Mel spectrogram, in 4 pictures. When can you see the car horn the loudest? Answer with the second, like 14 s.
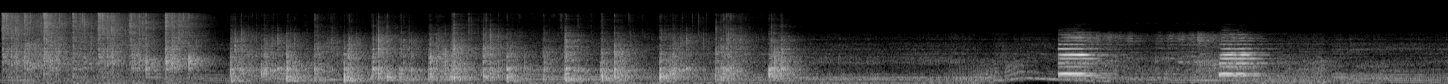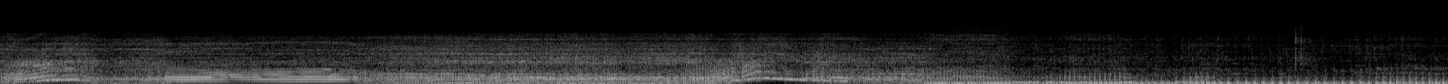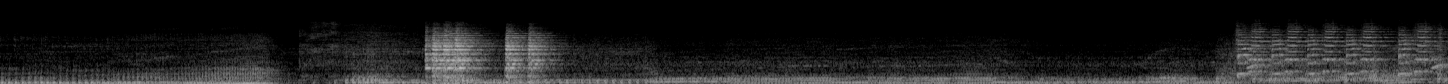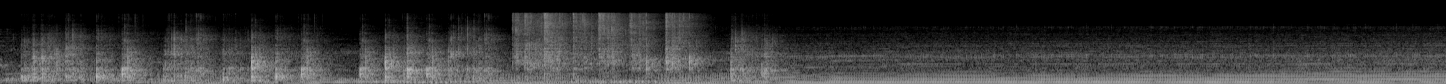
11 s.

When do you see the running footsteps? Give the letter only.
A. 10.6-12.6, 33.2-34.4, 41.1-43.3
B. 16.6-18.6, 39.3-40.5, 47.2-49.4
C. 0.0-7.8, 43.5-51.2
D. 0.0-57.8
C.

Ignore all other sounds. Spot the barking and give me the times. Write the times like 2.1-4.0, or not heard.
not heard.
